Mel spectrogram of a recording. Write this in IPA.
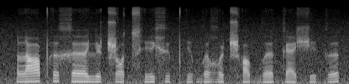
l ɑ pʰ ə x ɜ lʲ ə ʈ͡ʂ ɔ t͡sʰ ɪ xʲ ʊ pʰ ɪ ɡʷ ɛ ʁʷ ɪ ʈ͡ʂʰ ɒ ɡʷ ɜ k æ ʃ ɪ k ə

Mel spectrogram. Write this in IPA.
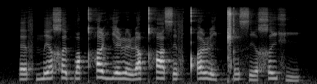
ɛ˨ f m e˨˦ χ e˧ b ɐ˧ qʰ a˦˨ ɭ ʎ e˧ ɭ ɘ˨ ɭ i˧ qʰ a˦ s e˧ f qʼ o˦ ɭ i˧ ɡ͡ǁ ɘ˦ s i˨ χ i˦ x i˨

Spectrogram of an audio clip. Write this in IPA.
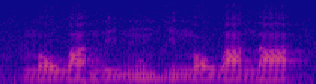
n ɔ˧ w a˨ n i˧ m ũ˦ b i˦ n ɔ˧ w a˦ n a˦

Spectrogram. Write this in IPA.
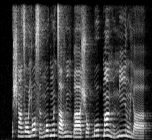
ʃ ã˧ z ɔ˧ j ɔ˦ s ə˨ ŋ ɔ˦ ɡʷ ĩ˦ t a˧ v ĩ˦ ɡ͡b aː˧ ʃ ɔ˧ ɡ͡b oː˦ ɡ͡b ã˦ ɡ ũ˨ ɲ iː˦ ɾ ũ˧ j aː˨

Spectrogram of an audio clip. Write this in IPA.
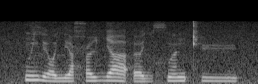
kʷ ĩ˦ lʲ ɔ˨ lʲ ə˨ ħ ø˦ ʎ a˦˨ ʔ œ˨ lʲ xʷ ã˦ ŋ cʰ y˨

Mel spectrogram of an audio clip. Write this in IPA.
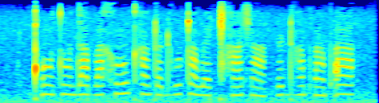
ǃʼ õ t õ d a b a x õ kʰ ã ʈ ɐ ɖʱ u ʈ ã w ɛ ǁʰ ã ʃ ã | ɘ ɖʱ ɐ̃ pʼ ɐ̃ pʼ a

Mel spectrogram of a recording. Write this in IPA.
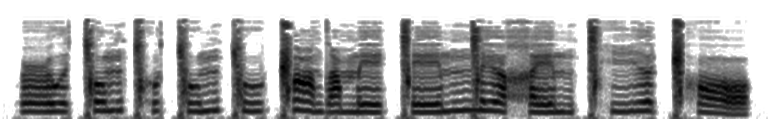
ʕ u ə̯ ǀ o m ǀʰ ʊ ǀ u m ǀ u ǁ ɔ̃ dˤ i m e ǀ e m ŋ͡ǀ ɪ ə̯ χ e m ǀʰ i ə̯ ǁʰ ɔ

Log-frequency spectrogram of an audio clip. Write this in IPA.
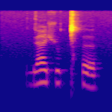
ɡ æ ʃ u ǀʰ ə

